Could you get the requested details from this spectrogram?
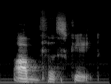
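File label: "obfuscate", US English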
